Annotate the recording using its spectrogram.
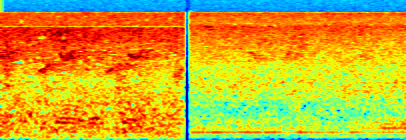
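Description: A putter taps a golf ball softly.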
